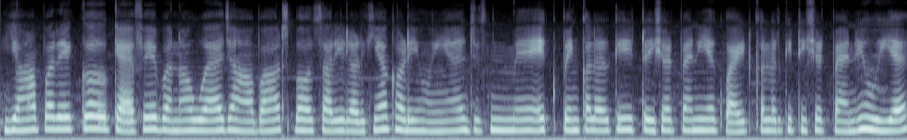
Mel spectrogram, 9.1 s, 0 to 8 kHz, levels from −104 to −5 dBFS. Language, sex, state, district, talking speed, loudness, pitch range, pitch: Hindi, female, Bihar, Sitamarhi, 200 wpm, -24 LUFS, 220-235 Hz, 230 Hz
